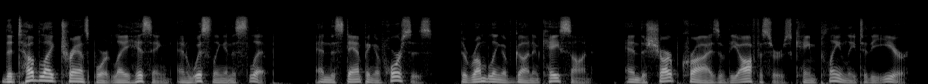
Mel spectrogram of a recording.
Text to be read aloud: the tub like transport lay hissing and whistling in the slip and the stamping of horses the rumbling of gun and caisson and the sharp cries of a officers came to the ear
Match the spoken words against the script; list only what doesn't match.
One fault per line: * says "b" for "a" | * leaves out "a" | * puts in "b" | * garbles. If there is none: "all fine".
* says "the" for "a"
* puts in "plainly"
